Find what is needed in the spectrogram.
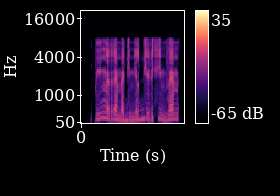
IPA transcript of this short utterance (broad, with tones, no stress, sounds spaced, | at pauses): p iː˧˥ ŋ ə˥˩ r ɛ˥˩ m ɛ˧˩ bʲ ɨ˧˩ mʲ ɛ˧˥ l bʲ ʉ˥ r fʲ ʉ˥˩ m v ɛ˥ m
